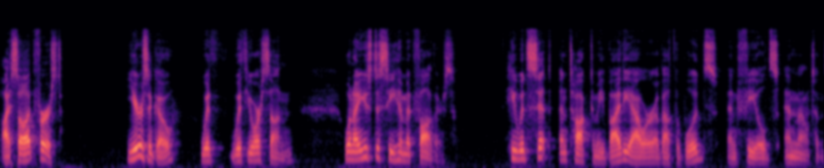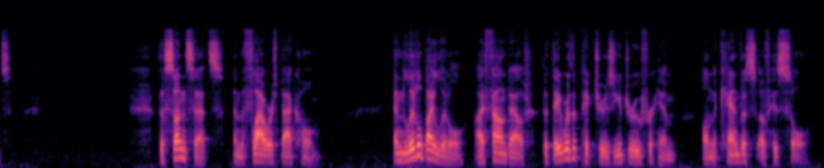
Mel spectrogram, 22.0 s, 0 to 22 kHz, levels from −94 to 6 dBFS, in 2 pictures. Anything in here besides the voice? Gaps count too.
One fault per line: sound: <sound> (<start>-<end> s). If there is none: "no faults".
no faults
